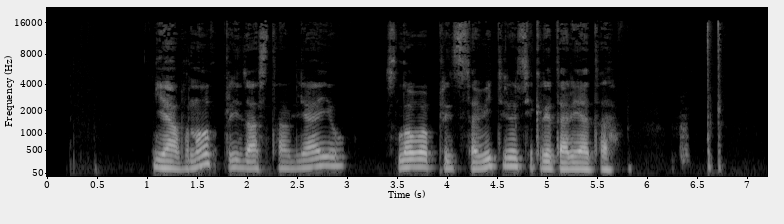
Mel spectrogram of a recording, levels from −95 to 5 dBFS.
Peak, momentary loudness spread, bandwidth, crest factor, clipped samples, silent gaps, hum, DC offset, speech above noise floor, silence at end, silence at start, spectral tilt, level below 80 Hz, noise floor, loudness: -18 dBFS; 18 LU; 16.5 kHz; 18 dB; under 0.1%; none; none; under 0.1%; 47 dB; 0.45 s; 1.05 s; -7.5 dB/octave; -72 dBFS; -80 dBFS; -34 LUFS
